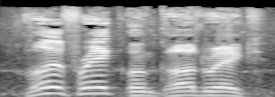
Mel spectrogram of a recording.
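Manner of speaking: high, loud roll-call answer. A narrator's reading. Twins answer the roll call, calling out. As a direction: shout your names back. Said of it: "riefen seine Begleiter".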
